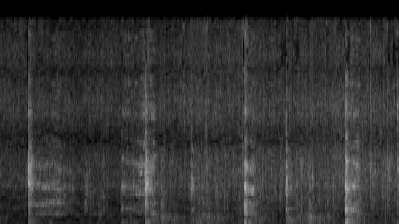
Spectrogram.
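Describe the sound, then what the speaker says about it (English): Green chili and onion stirred in a hot frying pan, four or five distinct scraping strokes over a soft, steady sizzle, close and clear with no talking. "Then again mix well."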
